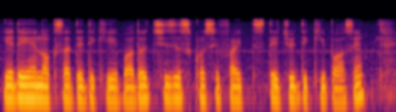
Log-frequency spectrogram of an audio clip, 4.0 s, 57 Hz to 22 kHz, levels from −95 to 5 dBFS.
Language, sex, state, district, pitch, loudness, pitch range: Nagamese, male, Nagaland, Kohima, 115 Hz, -18 LUFS, 110-120 Hz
